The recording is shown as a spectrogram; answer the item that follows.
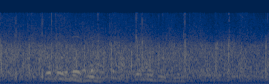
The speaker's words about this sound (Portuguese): Uma salva de palmas para esse moleque também, outro batalhador do céu.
